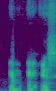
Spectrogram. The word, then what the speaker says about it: mes: MES itu tulisannya MES bacanya me.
